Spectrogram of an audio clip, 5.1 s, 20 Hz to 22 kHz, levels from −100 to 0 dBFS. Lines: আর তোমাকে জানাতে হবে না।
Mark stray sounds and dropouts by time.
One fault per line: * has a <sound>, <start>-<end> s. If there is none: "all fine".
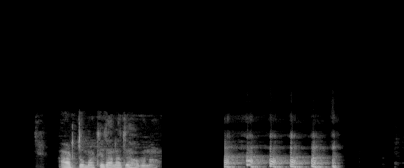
* has a laugh, 2.8-4.3 s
